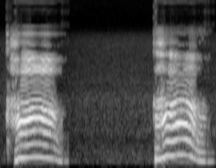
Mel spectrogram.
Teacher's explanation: महाप्राण उसे कहते हैं जिसे उच्चारित करते समय हमारे मुख से अधिक वायु निकलती है, प्लस उसमें हाकार की यानी कि गर्जना की भी सुनाई देती है, ध्वनि सुनाई देती है। · ख, घ, इसमें हमारे मुख से हवा भी ज्यादा निकल रही है और इसमें हकार की भावना भी है।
